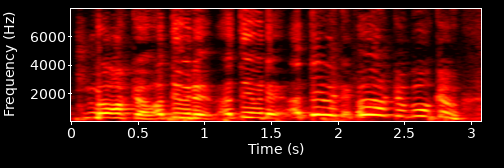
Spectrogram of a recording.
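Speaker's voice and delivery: high-pitched, thrilled self-hype; excited. Real, not acted. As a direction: psych yourself up to commit to the pick. Hyping himself into a bold pick.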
